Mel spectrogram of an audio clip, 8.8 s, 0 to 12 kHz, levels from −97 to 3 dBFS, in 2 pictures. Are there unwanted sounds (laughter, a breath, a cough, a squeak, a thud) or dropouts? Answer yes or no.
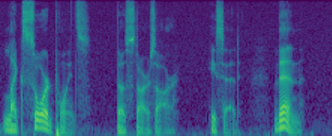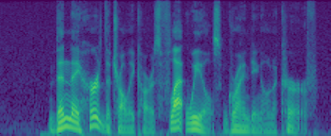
no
